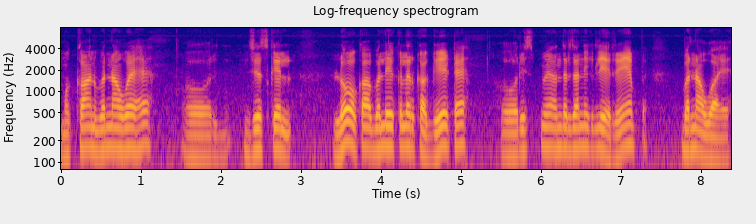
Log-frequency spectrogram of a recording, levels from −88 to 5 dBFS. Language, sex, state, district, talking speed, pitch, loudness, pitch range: Hindi, male, Rajasthan, Bikaner, 165 wpm, 150 Hz, -16 LUFS, 130-155 Hz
